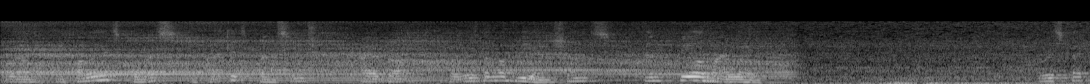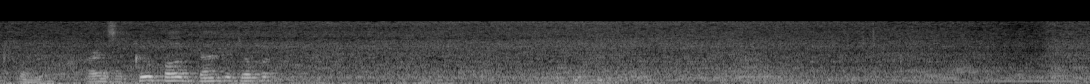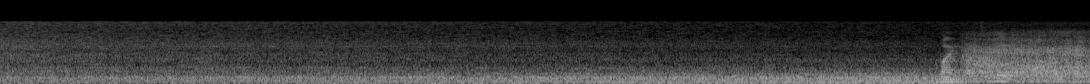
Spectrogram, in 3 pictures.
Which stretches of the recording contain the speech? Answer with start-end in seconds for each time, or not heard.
0.0-7.8, 10.3-13.7, 31.1-32.6.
